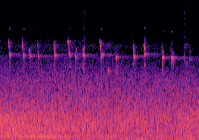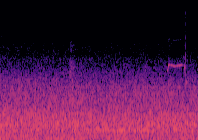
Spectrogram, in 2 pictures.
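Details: Bald eagle at Decorah, Iowa, USA, giving a thin, high chattering series of short squeaky notes for about three seconds, over steady wind-like rumble and a low hum.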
